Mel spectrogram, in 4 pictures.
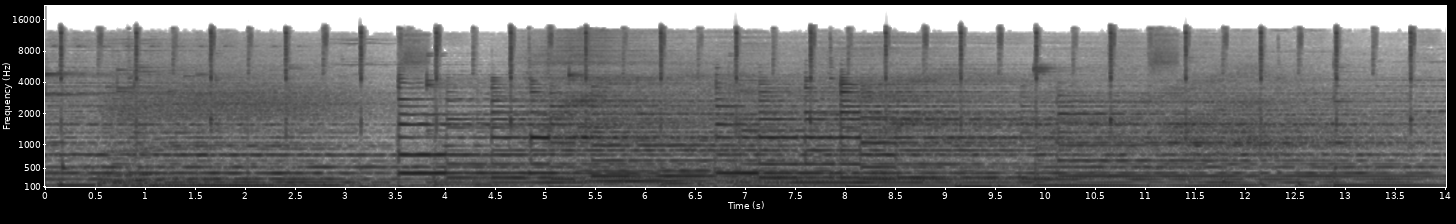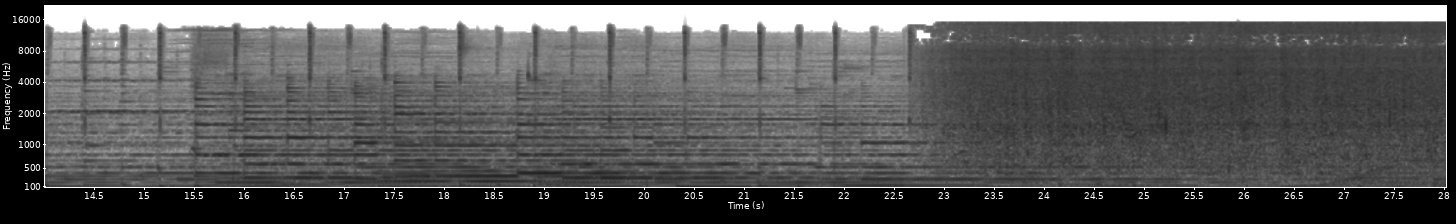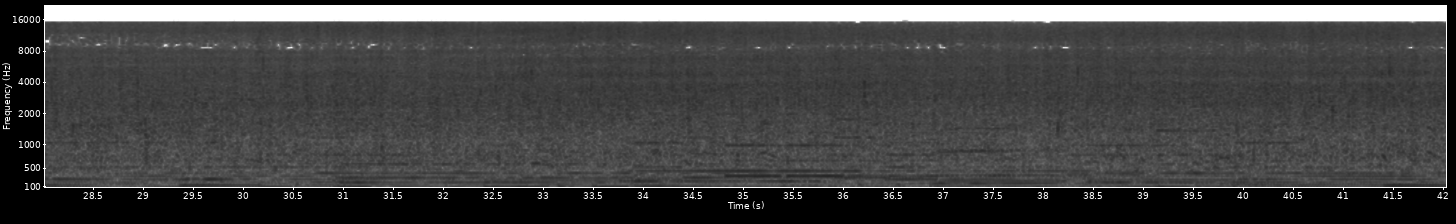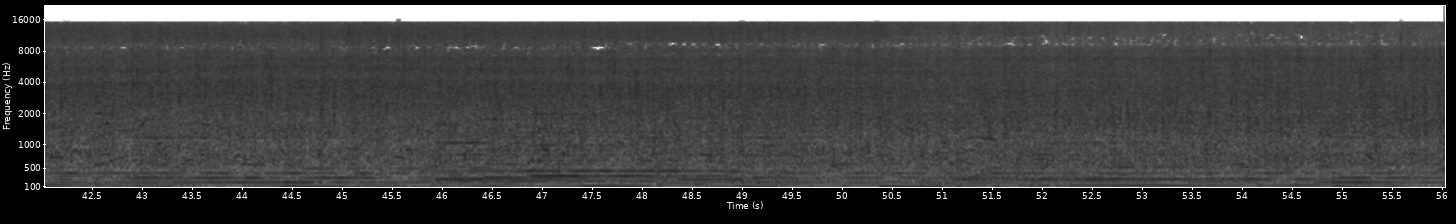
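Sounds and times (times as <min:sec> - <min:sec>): music with slow held notes: 0:00.0 - 0:56.0
fountain water splashing: 0:22.7 - 0:56.0.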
